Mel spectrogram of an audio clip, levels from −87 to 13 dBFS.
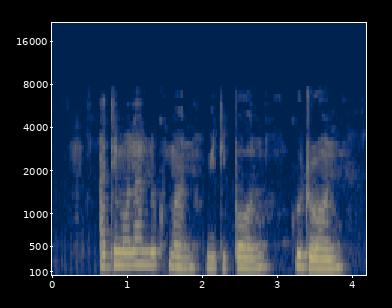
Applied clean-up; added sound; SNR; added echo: none; none; none; none.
